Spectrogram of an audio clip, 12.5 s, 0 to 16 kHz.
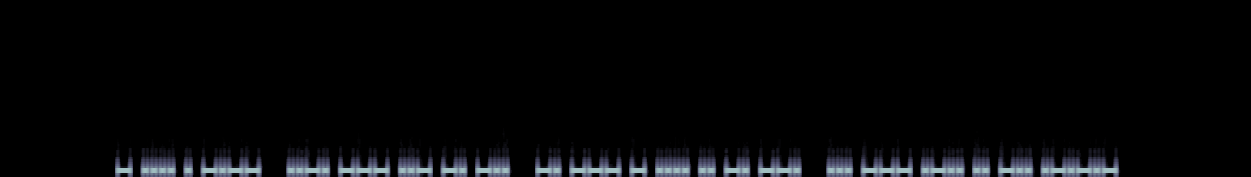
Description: Morse code, heard as a keyed tone, about 28 wpm, 700 Hz. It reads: THEY FOUND NOTHING SOLID.
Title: Sentences from Top 1500 Words 28wpm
